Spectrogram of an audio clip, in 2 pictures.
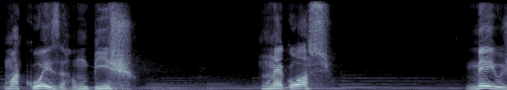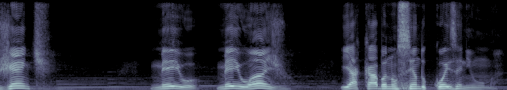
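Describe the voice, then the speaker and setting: A man's voice: a little high, takes it slowly, long pauses, soft background music. A man preaching a sermon, impassioned, driving his points home in repeated emphatic lists.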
